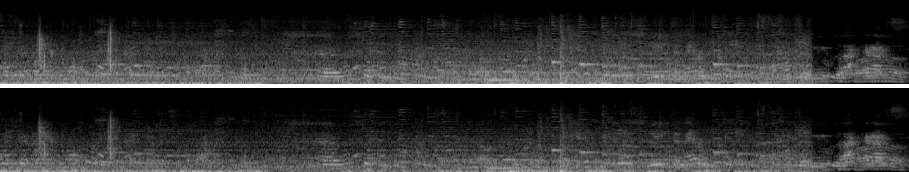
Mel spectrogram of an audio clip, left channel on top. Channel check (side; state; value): both; normal; correlation 0.85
